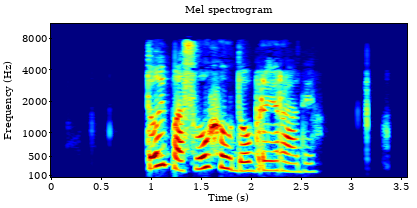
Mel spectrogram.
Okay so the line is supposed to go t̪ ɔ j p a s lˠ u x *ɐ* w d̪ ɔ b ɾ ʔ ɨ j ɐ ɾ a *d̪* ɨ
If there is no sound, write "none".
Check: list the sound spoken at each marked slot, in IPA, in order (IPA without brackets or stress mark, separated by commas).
ɐ, d̪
